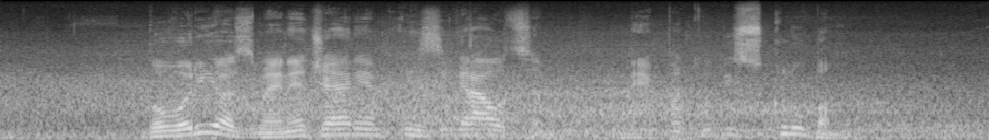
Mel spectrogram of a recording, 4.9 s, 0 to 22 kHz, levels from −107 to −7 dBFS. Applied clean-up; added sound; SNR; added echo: none; Motor vehicle (road); 4 dB; none.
